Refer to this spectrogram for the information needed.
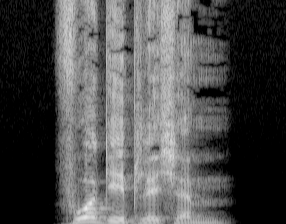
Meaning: strong dative masculine/neuter singular of vorgeblich
- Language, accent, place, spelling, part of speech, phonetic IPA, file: German, Germany, Berlin, vorgeblichem, adjective, [ˈfoːɐ̯ˌɡeːplɪçm̩], De-vorgeblichem.ogg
